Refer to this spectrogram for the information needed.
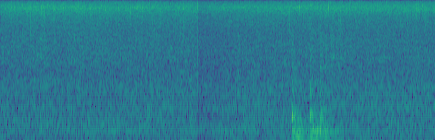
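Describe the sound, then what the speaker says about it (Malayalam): Crushed garlic, ginger and chopped green chillies are sautéed in oil in a pan, making a continuous bright sizzle. A short burst of stirring near the end briefly lifts the crackle, and no one speaks. "ഒരു സ്പൂണ് വെളുത്തുള്ളി ഇഞ്ചി ചതച്ചതും ഒരു രണ്ട് മൂന്ന് പച്ചമുളക് അരിഞ്ഞതും ഇട്ട് കൊടുക്കുന്നുണ്ട് അതും കൂടി ഒന്നിട്ട് വഴറ്റി കൊടുക്കാം"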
